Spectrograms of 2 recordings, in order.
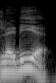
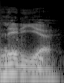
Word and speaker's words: Leria: Si ves Leria, pues dices Lería, pronuncia Lería, por eso hemos ido al Lería, ¿no? Claro, la Leria, ¿no? – Es Leria, ¿sí? – Leria. Leria, sí.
